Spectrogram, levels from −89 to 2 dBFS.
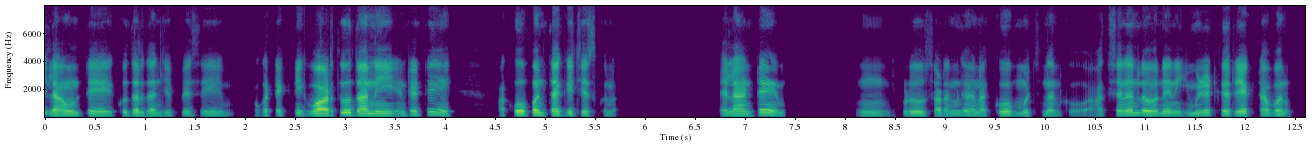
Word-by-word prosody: ఇలా 130 -1 +4
ఉంటే 125 +5 -3 0.2
కుదరదని 135 -1 -2
జెప్పేసి 130 +4 -11 0.5
ఒక - - -13
టెక్‌నిక్ 150 +2 -6
వాడుతూ 145 +4 +8 0.2
దాన్ని 145 0 +5 0.2
ఏంటంటే 155 +7 -4 0.7
ఆ - - -13
కోపం 155 +2 +7
తగ్గించేసుకున్నా. 145 -1 -3 1.1
ఎలా 145 +2 +2
అంటే? 145 +6 0 1.0
హ్మ్. 130 -1 -9
ఇప్పుడు 140 +1 -6 0.2
సడెన్‌గా 150 +3 -5
నాకు 135 0 -9
కోపం 140 +2 -1
ఒచ్చిందనుకో 100 -4 -10 0.2
ఆ - - -10
క్షణంలో 160 0 +2
నేను 135 -1 -1
ఇమ్మీడియేట్‌గా 155 +1 -1
రియాక్ట్ 140 -3 +1
అవ్వను. 120 -2 -3
140 Hz, 125 wpm, -23 LUFS, 135-155 Hz, 1.1 s, వాడుతూ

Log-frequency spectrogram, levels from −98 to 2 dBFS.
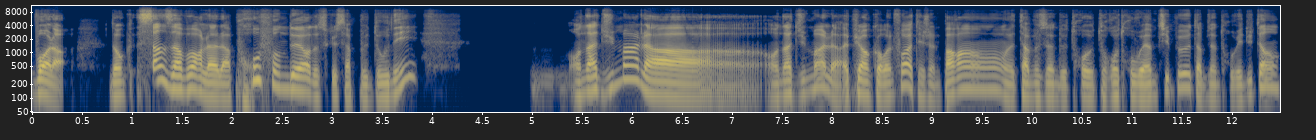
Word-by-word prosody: Voilà. - - +3 0.4
Donc, 115 +1 -2
sans 230 -5 +7
avoir 155 -1 +4
la 110 -1 +4
la 100 -1 0
profondeur 170 - 0
de 105 - -5
ce - - -5
que 105 - -7
ça 100 - -1
peut 100 0 -13
donner 110 - -5 1.5
on 115 +4 -6
a 145 +2 +7
du 155 +6 -5
mal 265 +2 0
à 110 -4 +3
on 105 - -6
a 120 +1 +2
du 120 +3 -8
mal 90 - -1
à - - -2
et - - -3
puis - - 0
encore 105 - 0
une 110 - -6
fois, 190 +4 +1
tu 125 - -13
es - - -8
jeune 95 -3 -10
parent, 155 +1 -1
heu, 100 - -8
tu - - -7
as 105 - +1
besoin 105 0 -6
de 95 -1 -10
te - - -15
re 100 -2 -4
te - - -11
retrouver 105 0 -4
un 105 - -3
petit 110 +6 -2
peu, 170 +4 -5
tu - - -4
as - - -6
besoin 100 +1 -9
de - - -20
trouver 95 0 -11
du 120 - -12
temps, 90 -1 -2
115 Hz, 245 wpm, -25 LUFS, 105-155 Hz, 1.5 s, sans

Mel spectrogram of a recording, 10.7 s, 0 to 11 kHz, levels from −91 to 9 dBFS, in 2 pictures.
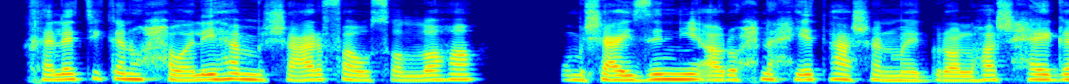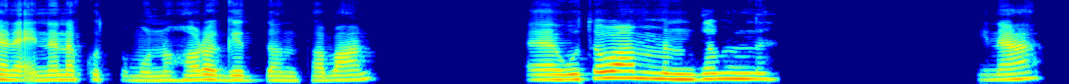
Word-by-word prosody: خالاتي 205 +4 -1
كانوا 210 -2 +2
حواليها 195 +3 +2
مش 190 -2 0
عارفة 185 +4 0
أوصَل 170 0 -4
لها، 195 +2 0 0.4
ومش 180 -2 -2
عايزيني 200 +4 +5
أروح 180 +4 -3
ناحيتها 195 +1 -1
عشان 185 -1 -2
ما 165 - -2
يجرالهاش 160 +3 -2
حاجة 195 -1 +1
لأن 180 -1 -2
أنا 185 +1 0
كنت 190 -1 -12
منهارة 165 +3 -2
جدًا 170 -2 -5
طبعًا. 180 +6 -4 0.8
آآ 190 0 -1
وطبعًا 245 +7 +4
من 220 -5 +3
ضمن 220 0 +1 1.0
نعم؟ 200 +6 -2
190 Hz, 145 wpm, -23 LUFS, 175-205 Hz, 1.0 s, عايزيني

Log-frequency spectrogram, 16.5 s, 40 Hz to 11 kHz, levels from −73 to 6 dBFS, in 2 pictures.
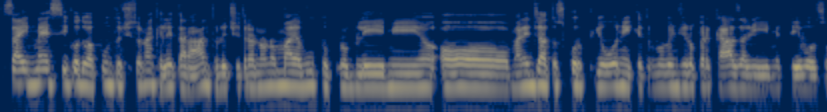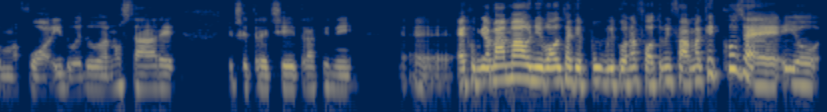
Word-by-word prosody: sai, 165 -1 -4
in 160 - -9
Messico, 165 0 -5
dove 155 -2 -4
appunto 155 0 -10
ci - - -12
sono 155 +1 -10
anche 160 - -10
le 145 - -5
tarantole, 135 +3 -7
eccetera, 140 +1 -10
non 145 +1 -10
ho 150 - -8
mai 150 -1 -4
avuto 150 0 -8
problemi. 140 +1 -7
Ho 145 - -8
ho 140 -2 -5
maneggiato 150 +2 -4
scorpioni 150 -1 -6
che - - -10
trovavo 140 +2 -13
in 145 - -9
giro 145 0 -8
per 145 -2 -10
casa, 135 +1 -5
li 130 -1 -8
mettevo, 130 0 -7
insomma, 125 -1 -12
fuori 115 +3 -6
dove 230 +11 -10
dovevano 130 +2 -8
stare, 135 -2 -3 0.5
eccetera, - - -8
eccetera. 130 +1 -4
Quindi, 130 -3 -9 0.5
e - - -15 0.3
ehm, - - -19
ecco, - - +5
mia 185 0 +6
mamma 210 +2 +10
ogni 195 -3 +7
volta 190 +1 +5
che 185 -1 +3
pubblico 180 -1 +2
una 190 +3 +1
foto 165 -3 0
mi 195 - -1
fa: 170 -3 +6
“Ma 200 +3 +2
che 275 +3 0
cos'è?” 270 - +6
Io 165 -4 -2
145 Hz, 190 wpm, -22 LUFS, 135-165 Hz, 0.5 s, mamma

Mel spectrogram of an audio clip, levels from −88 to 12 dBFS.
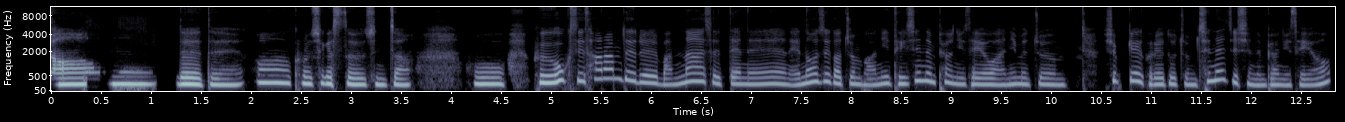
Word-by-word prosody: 아 210 +1 +8 0.9
네네. 200 -2 +5
아 260 -1 +3
그러시겠어요. 225 -3 +1
진짜. 195 +1 -1 0.6
어 220 -1 +3 0.3
그 260 0 +6
혹시 320 0 +2
사람들을 355 -9 -2
만나실 245 +5 -3
때는 215 0 -4
에너지가 255 +4 -2
좀 220 +1 -5
많이 200 +4 -5
드시는 280 +8 -3
편이세요? 210 -5 -4
아니면 205 +2 -4
좀 200 -3 -6 0.4
쉽게 310 -1 -4
그래도 210 -1 -4
좀 195 -1 -7
친해지시는 260 - -4
편이세요? 190 +3 -6
220 Hz, 270 characters per minute, -26 LUFS, 205-260 Hz, 0.9 s, 아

